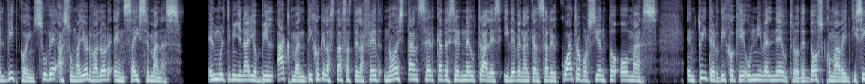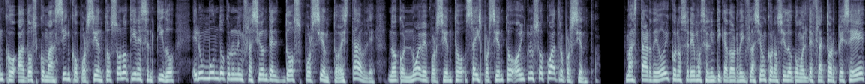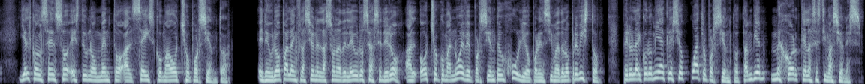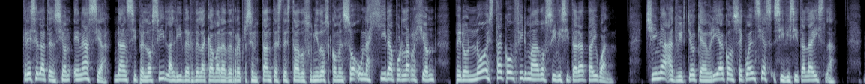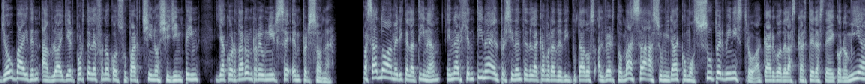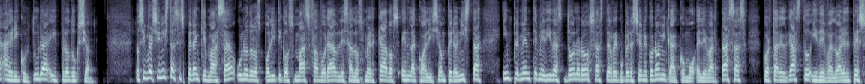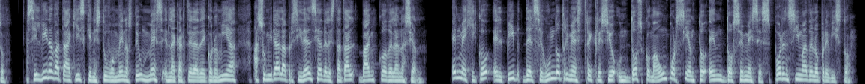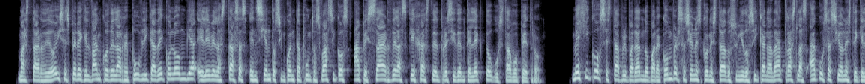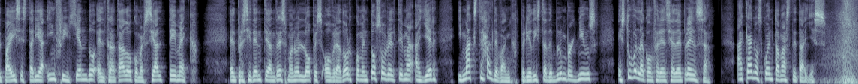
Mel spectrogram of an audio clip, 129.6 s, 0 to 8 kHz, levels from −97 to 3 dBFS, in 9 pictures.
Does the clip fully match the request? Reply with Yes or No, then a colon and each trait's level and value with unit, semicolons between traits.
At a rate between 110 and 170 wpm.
Yes: average, 165 wpm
